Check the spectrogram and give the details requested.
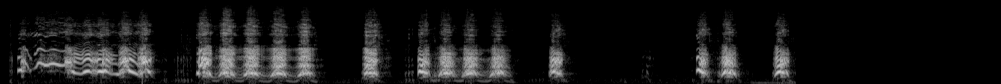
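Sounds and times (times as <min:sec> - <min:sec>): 
dog barking: 0:00.7 - 0:05.8, 0:07.0 - 0:08.0.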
